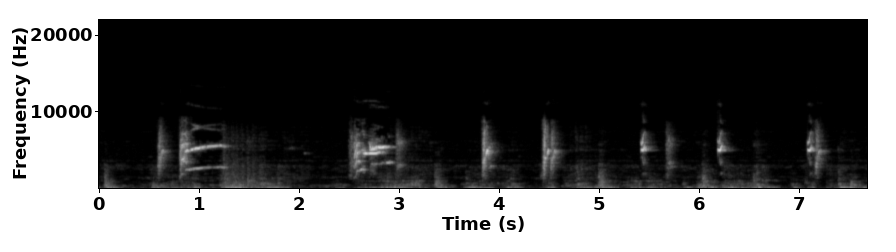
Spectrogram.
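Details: Red siskin of the double pastel mutation in breeding mood, November 2023: a long nasal wheezy note, a buzzy rasp, then a string of short high pip notes roughly every half second.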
